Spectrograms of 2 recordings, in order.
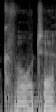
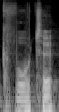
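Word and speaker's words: Kvothe: Natürlich lese ich das dann immer wie Quote. Aber wahrscheinlich ist der Name eigentlich Quoth, was er auch irgendwie Buch mal erklärt.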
